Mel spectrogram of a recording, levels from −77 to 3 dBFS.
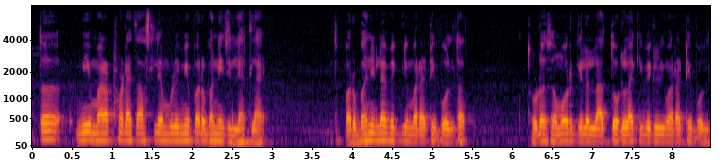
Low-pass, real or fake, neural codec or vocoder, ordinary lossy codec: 7.2 kHz; real; none; none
